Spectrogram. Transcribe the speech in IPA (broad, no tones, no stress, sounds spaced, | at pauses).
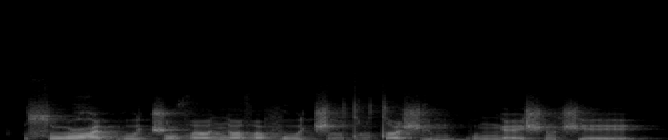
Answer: sˤ u ʕ ɛ b ɔ t͡ʃ u ðˤ æ ŋ a ðˤ ə v ɔ t͡ʃ æ̤ dˤ æ̤ tˤ a ʃ ɘ m ə̤ b ɔ ŋ æ ʃ ɔ̃ ʃ ɛ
